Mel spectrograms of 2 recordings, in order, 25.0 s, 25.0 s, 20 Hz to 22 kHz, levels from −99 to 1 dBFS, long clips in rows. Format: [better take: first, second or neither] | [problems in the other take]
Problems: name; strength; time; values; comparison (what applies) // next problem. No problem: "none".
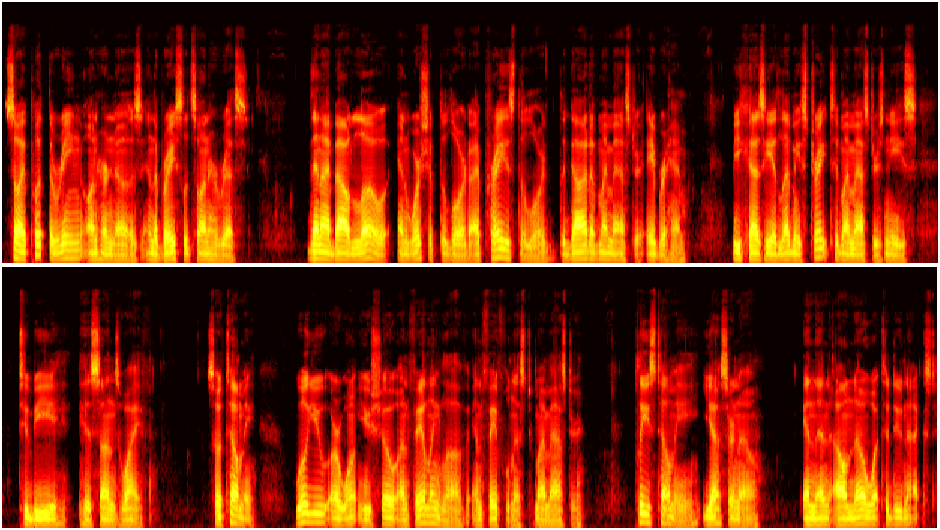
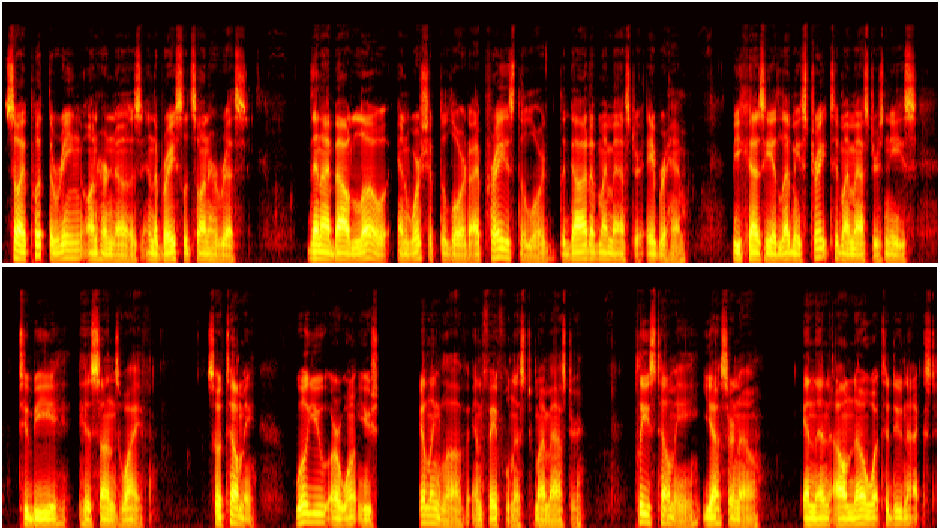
first | audio cutting out; at 17 s for 0.5 s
